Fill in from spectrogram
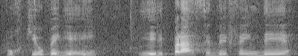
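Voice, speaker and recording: A woman guest in a television studio interview, speaking forcefully as she recounts events. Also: mid-range voice, normal speed. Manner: speaks forcefully, gestures a lot.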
